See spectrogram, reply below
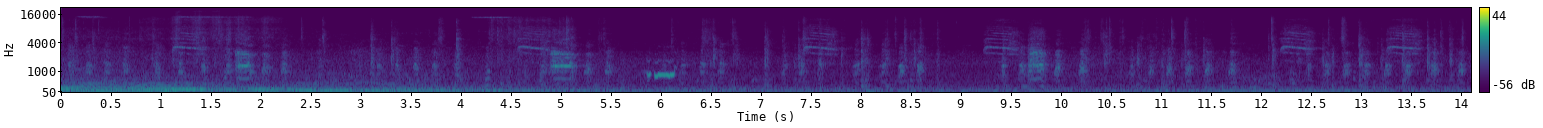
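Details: Backyard chickens on a March day: loud low rumbling and clucks at the start, then quieter bursts of short clucks and scattered chirps throughout.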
